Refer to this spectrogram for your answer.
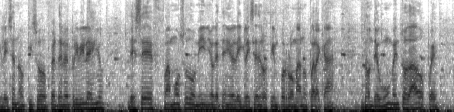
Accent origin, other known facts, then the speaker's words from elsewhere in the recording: Nueva Esparta, Venezuela; como involucra a Margarita, mi tierra.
